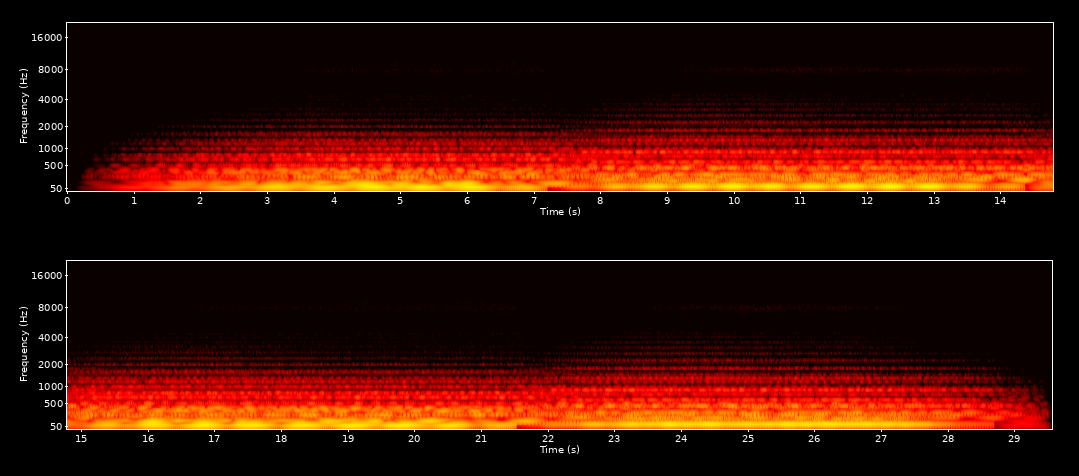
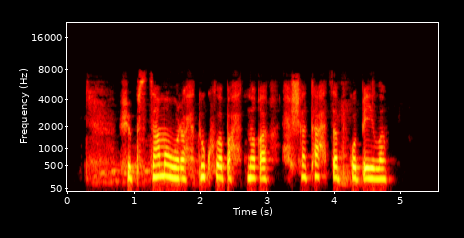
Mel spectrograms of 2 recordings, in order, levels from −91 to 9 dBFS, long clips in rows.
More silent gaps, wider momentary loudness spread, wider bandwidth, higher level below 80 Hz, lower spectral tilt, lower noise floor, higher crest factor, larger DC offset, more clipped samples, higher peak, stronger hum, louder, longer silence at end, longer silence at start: neither; second, 10 LU vs 13 LU; second, 2.3 kHz vs 7.4 kHz; first, -30 dBFS vs -60 dBFS; first, -12.5 dB/octave vs -5.5 dB/octave; first, -69 dBFS vs -39 dBFS; about the same, 12 dB vs 16 dB; neither; neither; second, -14 dBFS vs -2 dBFS; neither; second, -28 LUFS vs -16 LUFS; second, 0.5 s vs 0.8 s; first, 1.1 s vs 0.35 s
